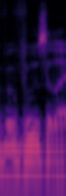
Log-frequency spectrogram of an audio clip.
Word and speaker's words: vuvuzela: Your South African stepfamily cringes in your pronunciation of vuvuzela.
